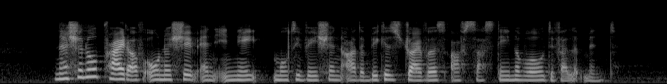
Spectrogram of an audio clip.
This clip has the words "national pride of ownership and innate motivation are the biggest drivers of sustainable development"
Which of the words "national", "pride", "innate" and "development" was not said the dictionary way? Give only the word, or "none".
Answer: none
